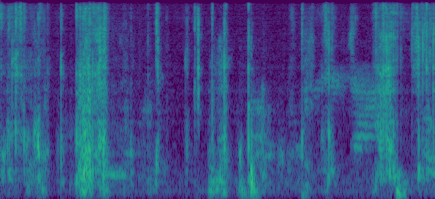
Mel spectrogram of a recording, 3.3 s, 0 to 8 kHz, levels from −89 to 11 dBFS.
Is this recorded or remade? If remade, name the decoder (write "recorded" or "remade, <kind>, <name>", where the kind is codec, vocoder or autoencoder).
remade, vocoder, WaveNeXt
